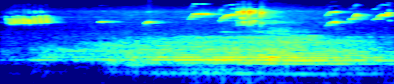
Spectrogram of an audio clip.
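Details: Leafbird, locally cucak kinoi, heard as bait for a lazy bird: a buzzy trill, then rapid high twittering slurred notes over a steady low hum.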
